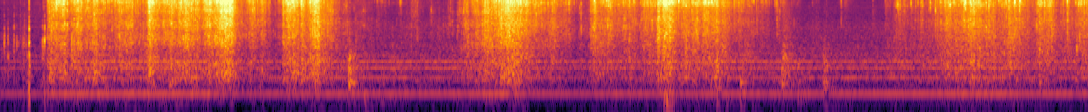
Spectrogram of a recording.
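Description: Thin plastic freezer bags crinkling and rustling as raw steaks are bundled into them by hand, in three spells with short lulls between, over a faint steady hum.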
